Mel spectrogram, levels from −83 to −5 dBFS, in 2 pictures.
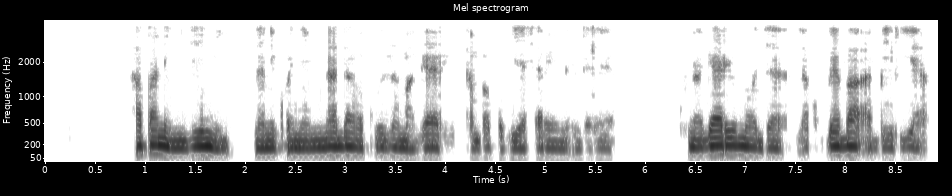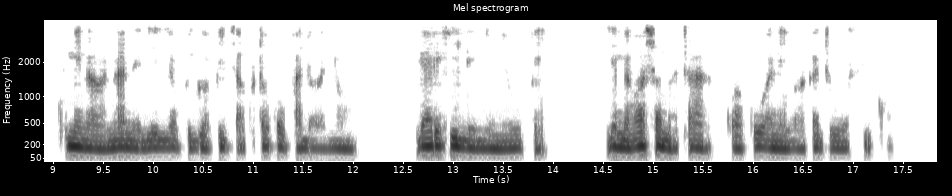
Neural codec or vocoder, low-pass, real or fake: none; 3.6 kHz; real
